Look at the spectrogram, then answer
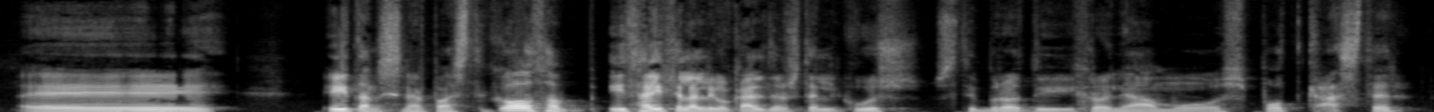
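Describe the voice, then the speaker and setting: Over a silent background in a very clean recording, a man with a plain, everyday voice speaks fairly slowly, his fairly high pitch moving in lively intonation. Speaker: guest co-host, basketball commentator. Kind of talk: casual chat.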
